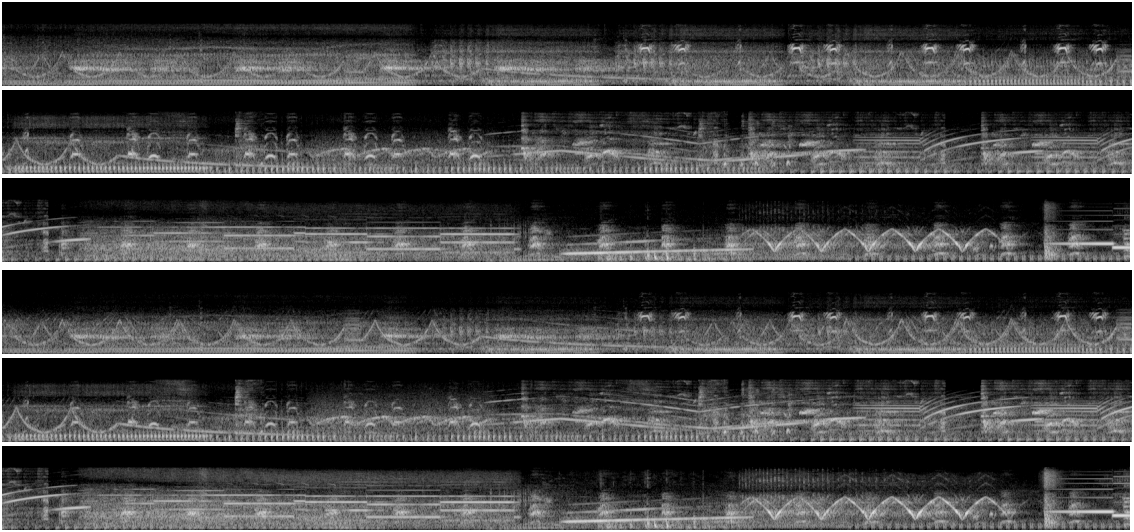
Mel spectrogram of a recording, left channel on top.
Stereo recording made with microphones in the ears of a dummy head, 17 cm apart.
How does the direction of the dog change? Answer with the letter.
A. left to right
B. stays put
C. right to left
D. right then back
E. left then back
D.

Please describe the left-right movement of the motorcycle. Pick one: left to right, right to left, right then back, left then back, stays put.
left to right.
